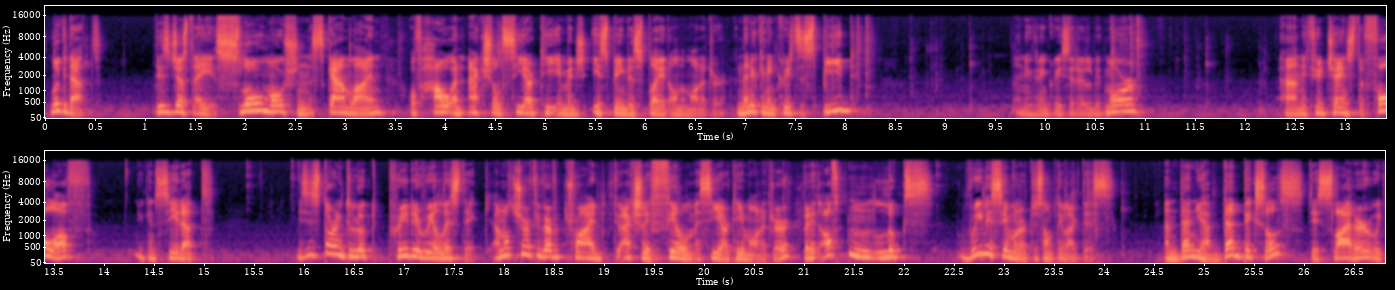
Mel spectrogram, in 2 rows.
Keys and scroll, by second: 19.1 space, 21.2 space, 23.6 alt+shift+z, 23.8 space, 24.5 space.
